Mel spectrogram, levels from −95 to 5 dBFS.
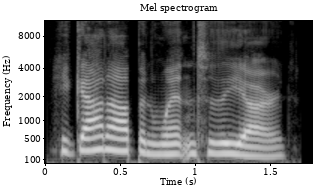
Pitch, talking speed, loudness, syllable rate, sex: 210 Hz, 270 wpm, -15 LUFS, 5.7 syllables/s, female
